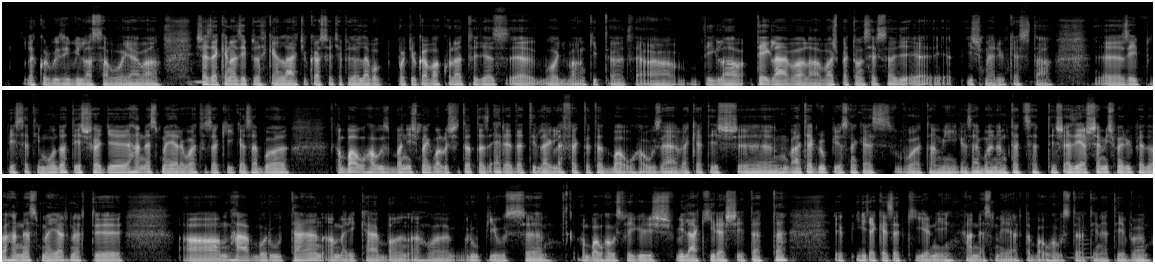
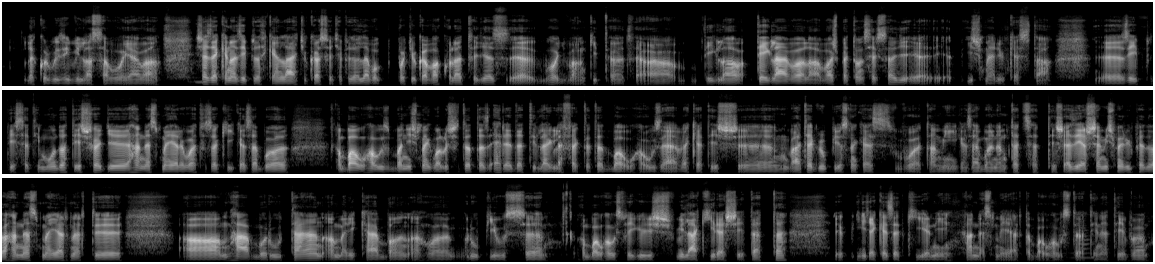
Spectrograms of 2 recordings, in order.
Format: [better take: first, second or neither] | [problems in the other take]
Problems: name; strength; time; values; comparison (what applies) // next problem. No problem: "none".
first | thin; very; fading below 500 Hz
